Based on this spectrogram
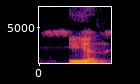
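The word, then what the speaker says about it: ear: भी किसी वर्ड में ई ए आए तो और इस ईए के बाद और इस ईए के बाद आर आए तो इसका उच्चारण इ आ से होता है ठीक है गाइस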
